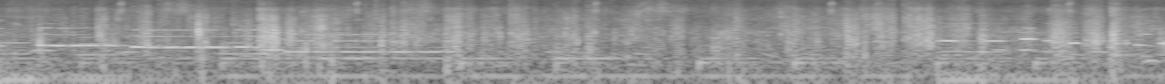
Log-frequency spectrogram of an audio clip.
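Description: Runners' footsteps patter on nearby dirt field roads, a steady stream of overlapping thuds from many feet, with tonal voices or music sounding faintly in the background.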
